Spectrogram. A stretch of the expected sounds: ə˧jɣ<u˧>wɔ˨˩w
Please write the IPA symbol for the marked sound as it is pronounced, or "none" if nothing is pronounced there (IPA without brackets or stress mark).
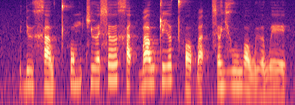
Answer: u˧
